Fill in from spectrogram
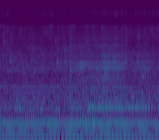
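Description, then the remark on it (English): A quiet sip of a drink taken for a dry mouth, a soft wet slurp of liquid lasting a few seconds with no talking. “Let ah, me take a little sip.”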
